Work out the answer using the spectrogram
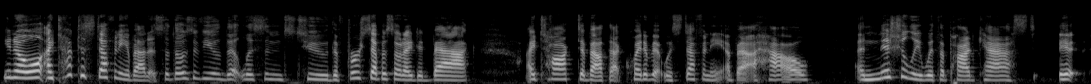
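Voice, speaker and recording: A woman's voice: on the high side, normal speed, a bit bright, no room sound, clean studio sound. A woman podcast host chatting casually on a live stream, informal and apologetic, thinking aloud as she goes.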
